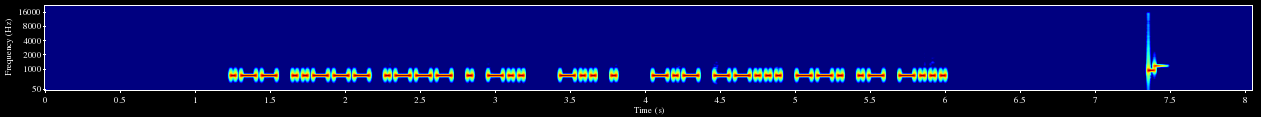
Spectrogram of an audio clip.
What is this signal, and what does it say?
Morse code, heard as a keyed tone, about 36 wpm, 700 Hz. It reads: W2JED DE K7GAB
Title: USA Callsign DE Callsign - 5 Characters - 35wpm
